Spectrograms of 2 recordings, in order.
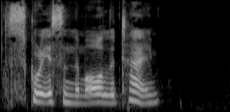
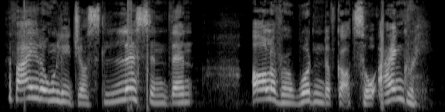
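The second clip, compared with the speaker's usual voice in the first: ordinary talk, nothing marked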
